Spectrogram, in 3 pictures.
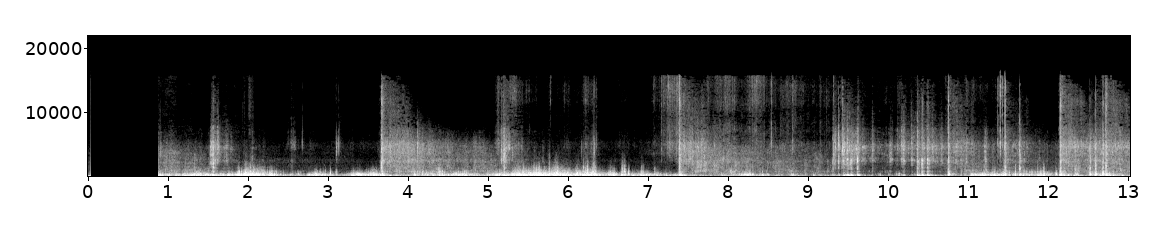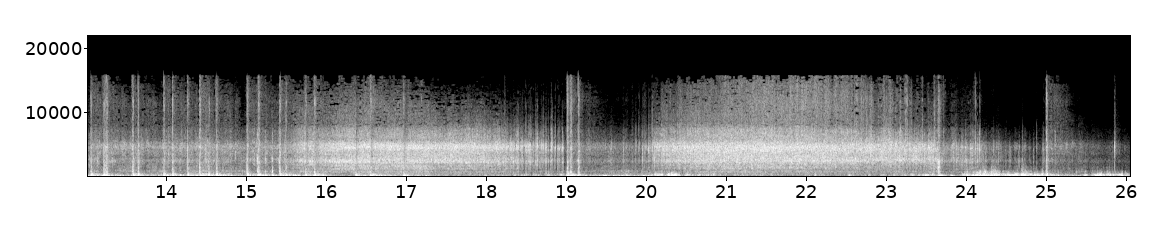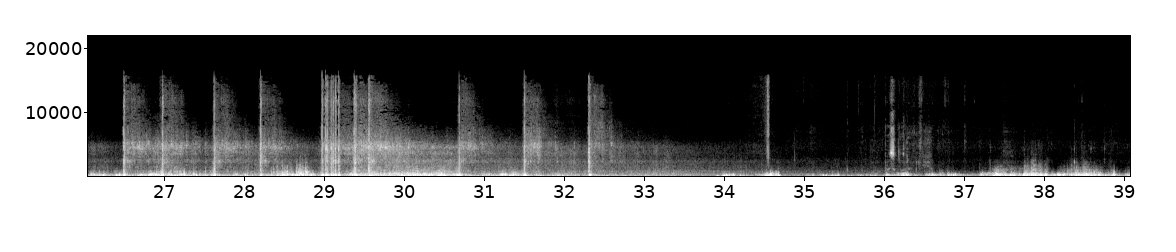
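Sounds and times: fireworks bangs: 3.6s - 6.5s, 7.2s - 34.3s
fireworks hissing: 12.3s - 24.4s.

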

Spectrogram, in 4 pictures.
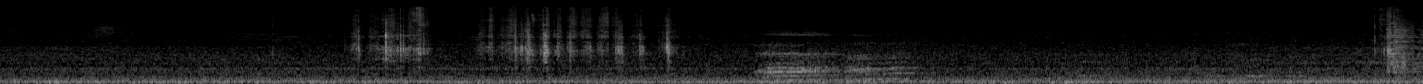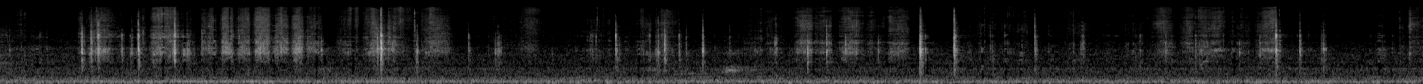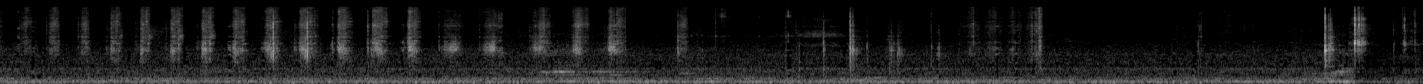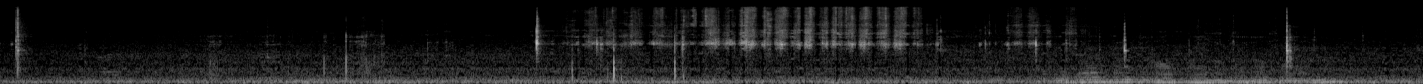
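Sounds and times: plastic scraping and rubbing: 3.4s - 6.8s, 13.8s - 35.7s, 36.7s - 39.0s, 45.3s - 47.3s, 48.1s - 54.1s.

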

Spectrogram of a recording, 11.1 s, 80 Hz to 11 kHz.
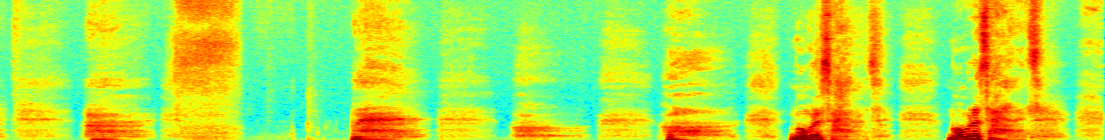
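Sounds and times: man breathing hard: 0.0s - 2.6s, 3.6s - 7.9s, 8.5s - 9.5s, 10.3s - 11.0s.

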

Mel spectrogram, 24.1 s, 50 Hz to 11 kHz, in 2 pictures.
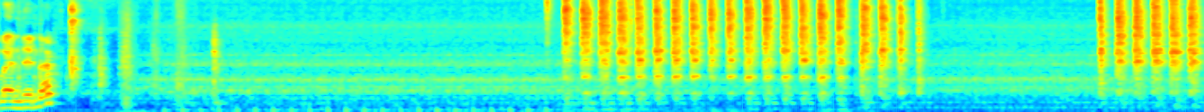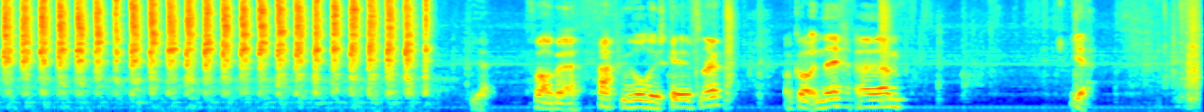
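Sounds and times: lathe humming: 1.0s - 17.2s
lathe gouge knocking on wood: 1.4s - 9.4s, 11.0s - 16.5s.

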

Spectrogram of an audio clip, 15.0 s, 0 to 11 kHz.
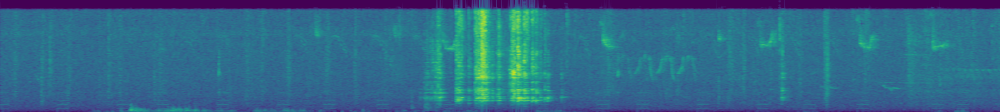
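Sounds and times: faint high bird chirps: 8.9s - 15.0s.

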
